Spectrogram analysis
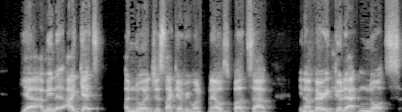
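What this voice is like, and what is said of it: Calm voice, English accent. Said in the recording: “You've got a very calm way about you. ... maybe it's the English accent”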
